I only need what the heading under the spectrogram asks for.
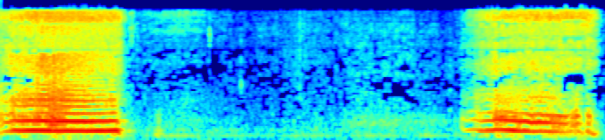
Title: snoring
